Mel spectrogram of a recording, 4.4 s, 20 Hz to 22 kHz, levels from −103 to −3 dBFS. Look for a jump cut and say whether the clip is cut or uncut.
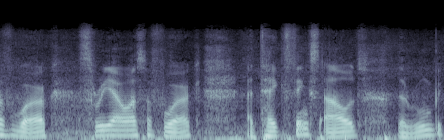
uncut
